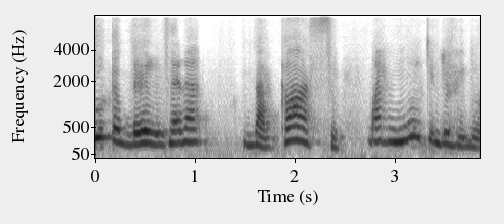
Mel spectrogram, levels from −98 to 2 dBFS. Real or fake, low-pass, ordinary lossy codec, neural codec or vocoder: fake; none; none; codec, 16 kHz, 1 kbps, FreqCodec, smaller model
